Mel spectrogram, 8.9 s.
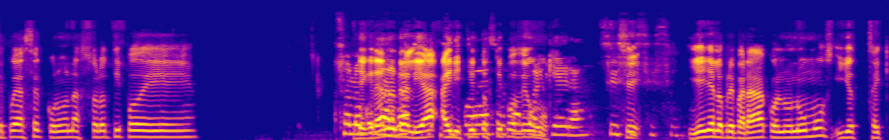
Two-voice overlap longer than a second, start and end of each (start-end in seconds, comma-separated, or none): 3.5-5.5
